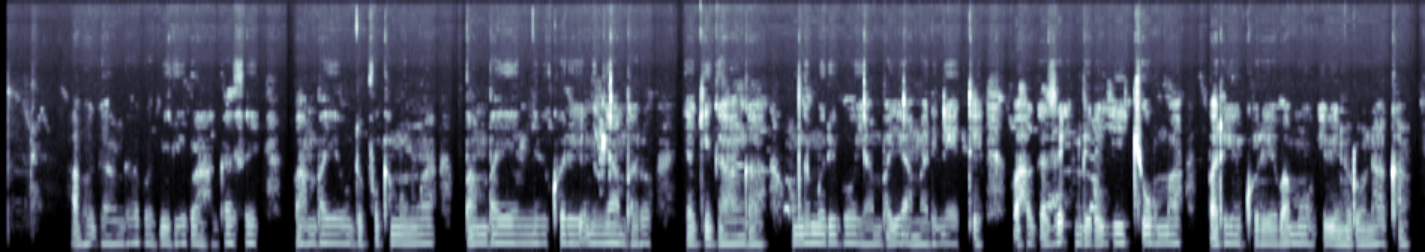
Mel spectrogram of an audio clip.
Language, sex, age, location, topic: Kinyarwanda, male, 18-24, Huye, health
